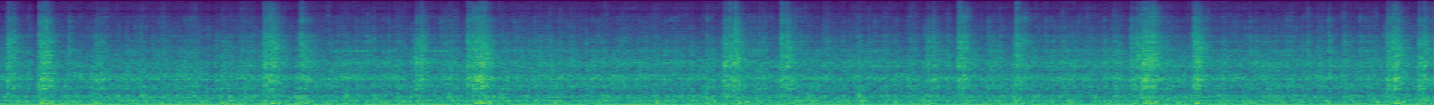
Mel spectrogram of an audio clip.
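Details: Whirlpool direct drive washer, reassembled after the drain system was cleaned: it spins but won't drain. A steady low motor drone with sharp irregular pops and cracks every second or so; grinding and popping, cause undetermined.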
